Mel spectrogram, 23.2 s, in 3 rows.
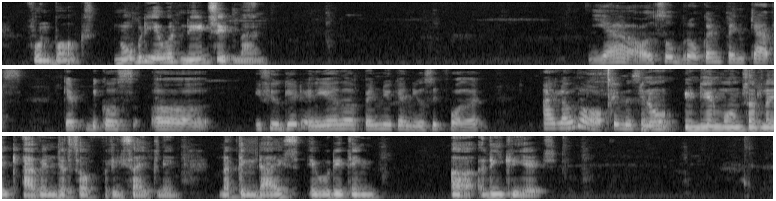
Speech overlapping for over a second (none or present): none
